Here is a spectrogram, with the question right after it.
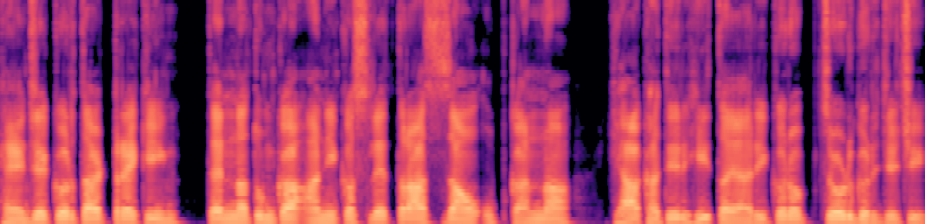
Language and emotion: Goan Konkani, neutral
